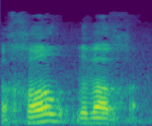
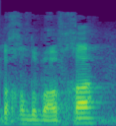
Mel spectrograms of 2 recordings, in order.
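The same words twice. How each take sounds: First: A small break separates the two L sounds. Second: The two L sounds run together as one. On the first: The speaker calls it right. "Separate between the two lamets" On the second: The speaker calls it wrong. "don't say"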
